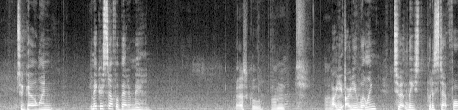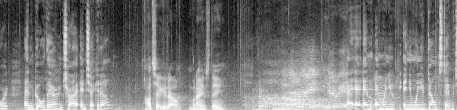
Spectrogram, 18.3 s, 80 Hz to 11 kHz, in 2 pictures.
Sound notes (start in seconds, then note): 5.5 mumbles; 14.0 audience groans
